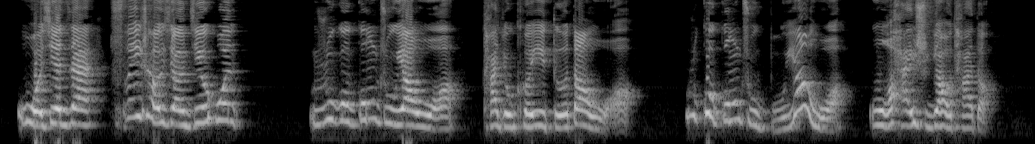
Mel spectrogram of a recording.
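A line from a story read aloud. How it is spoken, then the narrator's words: Loud. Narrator (Chinese): 笨蛋汉斯大声说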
